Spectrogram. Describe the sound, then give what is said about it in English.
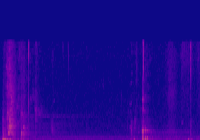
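Water splashes into a glass in short, quiet bursts, a louder gush at the start followed by two brief pours near the end, with no talking. “Enough water again”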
